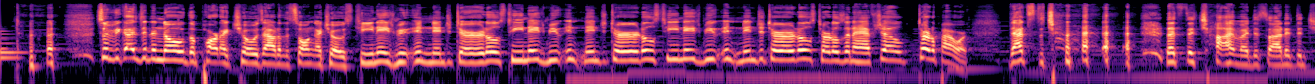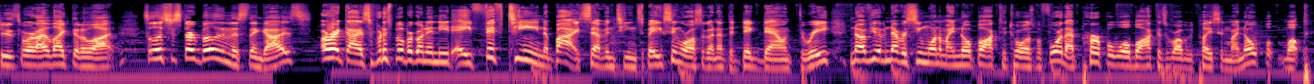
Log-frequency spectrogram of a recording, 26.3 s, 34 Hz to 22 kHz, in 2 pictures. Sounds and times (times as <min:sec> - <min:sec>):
Music: 0:00.0 - 0:26.2
Speech: 0:01.0 - 0:10.7, 0:11.6 - 0:26.2.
